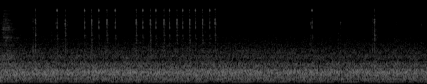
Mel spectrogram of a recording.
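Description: A computer mouse button clicked rapidly over and over for about two seconds, then twice more singly, over a steady background hum.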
